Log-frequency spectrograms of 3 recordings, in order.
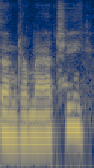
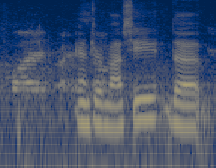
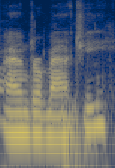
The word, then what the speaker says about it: Andromache: It is pronounced Andromache. Andromache, like a macchiato. No, Andromache. Andromachiato. No, Andromache. Not she, chi.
